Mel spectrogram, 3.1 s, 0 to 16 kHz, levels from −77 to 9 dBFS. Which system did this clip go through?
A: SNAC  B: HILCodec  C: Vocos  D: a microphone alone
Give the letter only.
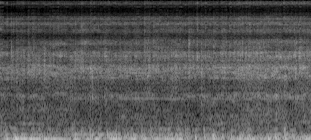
A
